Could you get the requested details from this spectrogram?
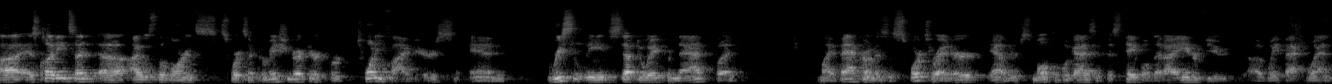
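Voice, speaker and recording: Speaking at a fairly quick pace, a man shows big swings in loudness. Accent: American. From Wisconsin (Menasha). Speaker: moderator, retired sports information director. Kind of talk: panel moderation introductions. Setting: event room with audience, no microphone.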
